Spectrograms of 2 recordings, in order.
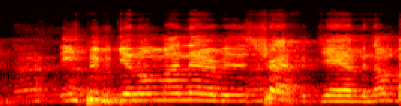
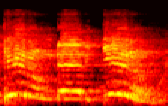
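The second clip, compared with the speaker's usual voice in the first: put-on gleeful child urging dad on, louder; excited kid cheer; 5 semitones higher, 5 dB louder than usual. Little boy cheering his dad on against bullies, gleeful. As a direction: cheer like a seven-year-old, pitch jumping on the last get him.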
